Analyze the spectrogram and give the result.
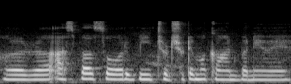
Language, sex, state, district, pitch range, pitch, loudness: Hindi, female, Punjab, Kapurthala, 215-245 Hz, 230 Hz, -15 LUFS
